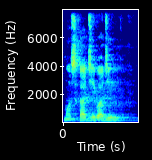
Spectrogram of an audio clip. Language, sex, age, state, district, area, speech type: Goan Konkani, male, 18-30, Goa, Murmgao, rural, spontaneous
